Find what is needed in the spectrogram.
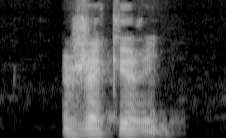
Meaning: jacquerie (peasant revolt)
- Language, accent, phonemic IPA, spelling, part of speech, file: French, France, /ʒa.kʁi/, jacquerie, noun, LL-Q150 (fra)-jacquerie.wav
